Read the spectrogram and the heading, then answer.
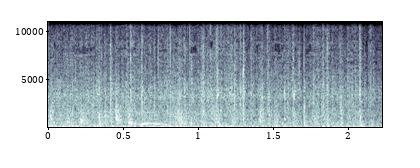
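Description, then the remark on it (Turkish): Heavy rain mixed with hail pours down steadily in Ardahan, a dense, loud hiss with scattered sharp patters of hailstones striking surfaces, continuous throughout. “Kentte hem yağmur hem de dolu etkili oldu.”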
